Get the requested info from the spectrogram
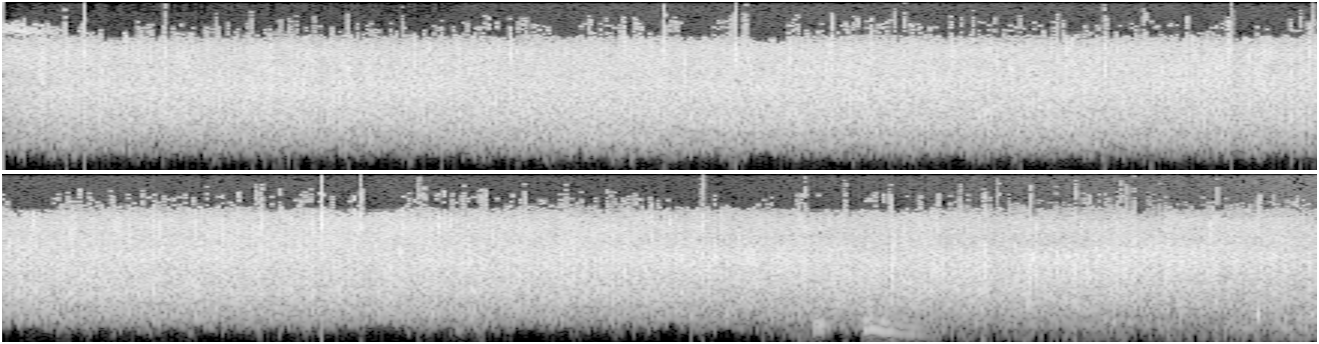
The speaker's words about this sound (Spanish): Palabra del Señor. Fuerte aplauso a la palabra de Dios.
